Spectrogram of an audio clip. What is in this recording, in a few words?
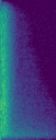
Clap, Novation Drumstation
